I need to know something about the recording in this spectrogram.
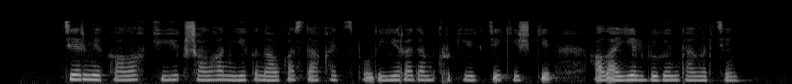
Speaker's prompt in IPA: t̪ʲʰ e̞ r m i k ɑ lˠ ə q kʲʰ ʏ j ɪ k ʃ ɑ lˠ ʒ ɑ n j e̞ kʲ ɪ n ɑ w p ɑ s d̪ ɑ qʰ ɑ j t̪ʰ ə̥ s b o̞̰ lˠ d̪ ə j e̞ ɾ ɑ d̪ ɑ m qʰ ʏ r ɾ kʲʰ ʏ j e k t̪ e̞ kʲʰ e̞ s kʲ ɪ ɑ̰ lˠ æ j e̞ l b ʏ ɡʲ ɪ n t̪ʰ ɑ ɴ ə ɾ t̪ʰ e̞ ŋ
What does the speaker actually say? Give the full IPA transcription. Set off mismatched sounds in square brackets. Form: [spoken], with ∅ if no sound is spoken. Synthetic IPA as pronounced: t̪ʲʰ e̞ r m i k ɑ lˠ ə q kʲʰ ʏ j ɪ k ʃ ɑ lˠ [ʁ] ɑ n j e̞ kʲ ɪ n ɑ w [q] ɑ s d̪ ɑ qʰ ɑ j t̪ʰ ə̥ s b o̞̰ lˠ d̪ ə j e̞ ɾ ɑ d̪ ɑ m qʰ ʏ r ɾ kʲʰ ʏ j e k t̪ e̞ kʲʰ e̞ [ʃ] kʲ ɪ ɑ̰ lˠ æ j e̞ l b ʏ ɡʲ ɪ n t̪ʰ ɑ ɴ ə ɾ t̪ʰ e̞ ŋ

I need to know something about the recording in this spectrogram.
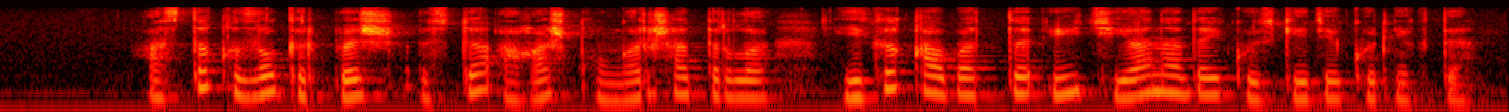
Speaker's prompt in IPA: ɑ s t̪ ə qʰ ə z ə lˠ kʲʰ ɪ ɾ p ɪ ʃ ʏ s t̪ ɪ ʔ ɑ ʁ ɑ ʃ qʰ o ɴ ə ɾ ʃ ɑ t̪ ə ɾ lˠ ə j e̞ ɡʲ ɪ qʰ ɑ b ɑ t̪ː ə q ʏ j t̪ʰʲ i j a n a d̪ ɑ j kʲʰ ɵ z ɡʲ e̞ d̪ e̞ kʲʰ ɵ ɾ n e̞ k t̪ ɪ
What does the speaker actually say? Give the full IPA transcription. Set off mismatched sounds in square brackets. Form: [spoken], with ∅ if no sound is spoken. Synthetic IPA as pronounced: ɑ s t̪ ə qʰ ə z ə lˠ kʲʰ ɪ ɾ p ɪ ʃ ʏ s t̪ ɪ ʔ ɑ ʁ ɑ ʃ qʰ o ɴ ə ɾ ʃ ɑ t̪ ə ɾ lˠ ə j e̞ [kʲ] ɪ qʰ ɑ b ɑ t̪ː ə [ʔ] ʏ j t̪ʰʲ i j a n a d̪ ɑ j kʲʰ ɵ z ɡʲ e̞ d̪ e̞ kʲʰ ɵ ɾ n e̞ k t̪ ɪ

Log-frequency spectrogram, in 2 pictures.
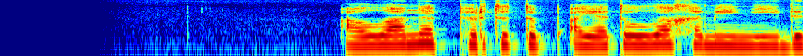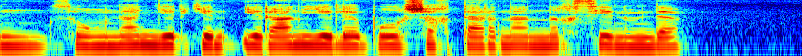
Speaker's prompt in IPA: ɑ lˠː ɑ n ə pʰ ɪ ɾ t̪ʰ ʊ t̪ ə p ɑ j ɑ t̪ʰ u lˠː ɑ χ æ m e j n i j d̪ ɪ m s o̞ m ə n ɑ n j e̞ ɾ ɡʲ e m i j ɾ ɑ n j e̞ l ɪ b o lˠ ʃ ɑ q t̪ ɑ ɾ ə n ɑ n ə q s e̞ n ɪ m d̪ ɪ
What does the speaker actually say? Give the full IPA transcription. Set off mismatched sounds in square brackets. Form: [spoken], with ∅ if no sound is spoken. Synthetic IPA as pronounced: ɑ lˠː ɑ n ə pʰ ɪ ɾ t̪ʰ ʊ t̪ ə p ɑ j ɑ [t̪] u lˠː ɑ χ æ m e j n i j d̪ ɪ [ŋ] s o̞ [ɴ] ə n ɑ n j e̞ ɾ ɡʲ e [n] i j ɾ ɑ n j e̞ l ɪ b o lˠ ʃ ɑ q t̪ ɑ ɾ ə n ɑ n ə q s e̞ n ɪ m d̪ ɪ

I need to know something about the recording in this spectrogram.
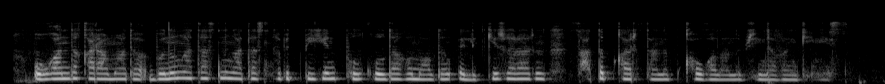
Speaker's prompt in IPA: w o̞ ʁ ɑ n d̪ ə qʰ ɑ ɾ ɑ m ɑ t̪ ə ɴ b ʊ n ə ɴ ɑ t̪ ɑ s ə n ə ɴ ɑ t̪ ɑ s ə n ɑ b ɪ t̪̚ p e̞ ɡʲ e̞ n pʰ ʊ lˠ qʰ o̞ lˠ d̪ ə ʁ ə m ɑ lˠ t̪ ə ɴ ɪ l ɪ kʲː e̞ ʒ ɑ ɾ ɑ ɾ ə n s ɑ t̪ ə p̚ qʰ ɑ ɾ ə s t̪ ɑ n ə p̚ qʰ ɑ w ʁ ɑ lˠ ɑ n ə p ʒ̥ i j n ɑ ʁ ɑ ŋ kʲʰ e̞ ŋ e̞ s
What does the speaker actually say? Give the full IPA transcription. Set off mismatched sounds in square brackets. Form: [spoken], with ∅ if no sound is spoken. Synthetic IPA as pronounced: w o̞ ʁ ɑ n d̪ ə qʰ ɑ ɾ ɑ m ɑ [d̪] ə [∅] b ʊ n ə ɴ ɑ t̪ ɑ s ə n ə ɴ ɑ t̪ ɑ s ə n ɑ b ɪ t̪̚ p e̞ ɡʲ e̞ n pʰ ʊ lˠ qʰ o̞ lˠ d̪ [ɑ] ʁ ə m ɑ lˠ [d̪] ə ɴ ɪ l ɪ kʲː e̞ ʒ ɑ ɾ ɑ ɾ ə n s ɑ t̪ ə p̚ qʰ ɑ ɾ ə s t̪ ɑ n ə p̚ qʰ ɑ w ʁ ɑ lˠ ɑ n ə p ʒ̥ i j n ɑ ʁ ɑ ŋ kʲʰ e̞ ŋ e̞ s

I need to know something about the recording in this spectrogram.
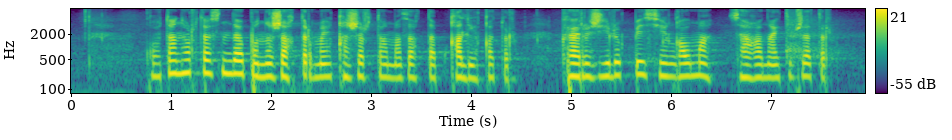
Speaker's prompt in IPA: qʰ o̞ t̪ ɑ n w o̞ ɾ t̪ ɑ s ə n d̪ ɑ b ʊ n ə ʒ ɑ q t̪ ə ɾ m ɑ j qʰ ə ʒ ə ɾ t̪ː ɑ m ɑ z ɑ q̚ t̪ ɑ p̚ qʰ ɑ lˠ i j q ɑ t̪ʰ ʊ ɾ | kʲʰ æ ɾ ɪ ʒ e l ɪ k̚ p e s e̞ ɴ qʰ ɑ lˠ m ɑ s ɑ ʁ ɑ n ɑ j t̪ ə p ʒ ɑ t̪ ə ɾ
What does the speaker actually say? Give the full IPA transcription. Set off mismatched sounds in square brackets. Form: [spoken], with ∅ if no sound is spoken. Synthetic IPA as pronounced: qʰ o̞ t̪ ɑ n w o̞ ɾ t̪ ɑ s ə n d̪ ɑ b ʊ n ə ʒ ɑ q t̪ ə ɾ m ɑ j qʰ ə ʒ ə ɾ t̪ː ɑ m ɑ z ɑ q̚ t̪ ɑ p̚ qʰ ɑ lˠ i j q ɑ t̪ʰ ʊ ɾ | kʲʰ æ ɾ ɪ ʒ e l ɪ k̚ p e s e̞ ɴ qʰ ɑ lˠ m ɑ s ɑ ʁ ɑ n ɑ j t̪ ə p ʒ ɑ t̪ ə ɾ

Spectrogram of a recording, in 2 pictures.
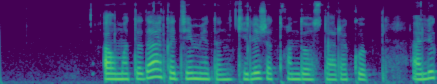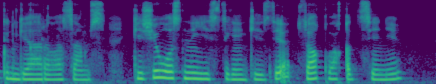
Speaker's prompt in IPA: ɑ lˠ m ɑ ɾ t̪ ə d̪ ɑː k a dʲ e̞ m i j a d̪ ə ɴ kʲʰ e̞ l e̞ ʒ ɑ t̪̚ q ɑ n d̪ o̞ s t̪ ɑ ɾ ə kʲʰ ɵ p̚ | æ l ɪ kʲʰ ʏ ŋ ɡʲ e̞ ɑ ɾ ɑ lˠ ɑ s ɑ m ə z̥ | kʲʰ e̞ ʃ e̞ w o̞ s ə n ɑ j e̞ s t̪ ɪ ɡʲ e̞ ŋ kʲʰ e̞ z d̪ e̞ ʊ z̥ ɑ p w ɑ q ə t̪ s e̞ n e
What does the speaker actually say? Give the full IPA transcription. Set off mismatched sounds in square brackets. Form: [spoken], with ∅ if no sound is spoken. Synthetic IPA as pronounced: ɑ lˠ m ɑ [∅] t̪ ə d̪ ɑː k a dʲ e̞ m i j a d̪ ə ɴ kʲʰ e̞ l e̞ ʒ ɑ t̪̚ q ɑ n d̪ o̞ s t̪ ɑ ɾ ə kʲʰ ɵ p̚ | æ l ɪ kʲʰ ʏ ŋ ɡʲ e̞ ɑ ɾ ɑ lˠ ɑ s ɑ m ə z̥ | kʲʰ e̞ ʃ e̞ w o̞ s ə n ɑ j e̞ s t̪ ɪ ɡʲ e̞ ŋ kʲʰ e̞ z d̪ e̞ ʊ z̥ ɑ [q] w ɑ q ə t̪ s e̞ n e

